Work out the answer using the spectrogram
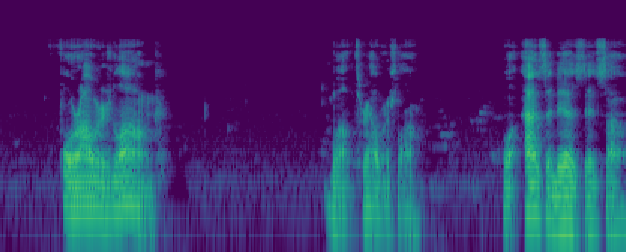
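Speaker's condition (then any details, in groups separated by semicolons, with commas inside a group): Multiple sclerosis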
